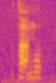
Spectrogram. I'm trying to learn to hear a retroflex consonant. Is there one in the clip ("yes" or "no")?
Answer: no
